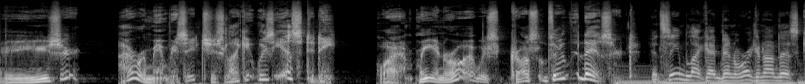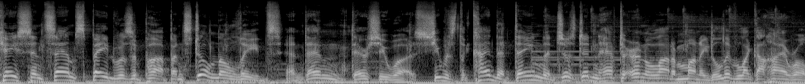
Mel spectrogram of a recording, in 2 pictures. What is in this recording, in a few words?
Character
